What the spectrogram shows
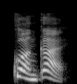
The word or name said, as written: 灌溉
